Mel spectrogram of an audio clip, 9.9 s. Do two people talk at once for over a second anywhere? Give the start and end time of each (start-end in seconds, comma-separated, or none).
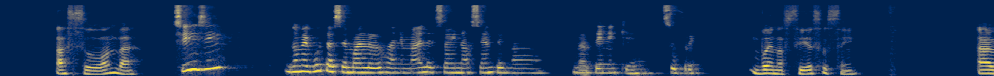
none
